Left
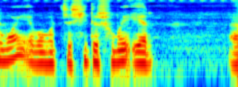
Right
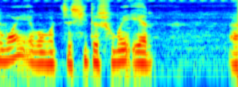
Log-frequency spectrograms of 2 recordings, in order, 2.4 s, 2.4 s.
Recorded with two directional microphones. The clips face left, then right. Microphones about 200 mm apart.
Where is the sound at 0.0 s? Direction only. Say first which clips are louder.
Left 4 dB; 20° left (ahead or behind).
